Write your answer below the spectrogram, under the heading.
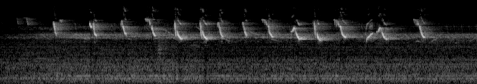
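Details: Saffron finches (Sicalis flaveola) feeding at a house give a quick run of sharp, high chirps, about three or four each second, with a faint low hum underneath.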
